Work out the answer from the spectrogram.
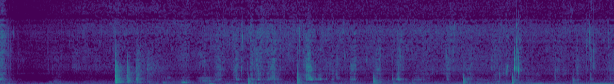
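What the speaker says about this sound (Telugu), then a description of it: "ఆయిల్ హీట్ ఎక్కిందండి, పోపు గింజలు వేసేసుకుందాం." Mustard and other tempering seeds dropped into hot oil for a garlic broad-bean fry hiss softly and pop in sharp scattered cracks while a spoon stirs now and then, quiet and near with no voices.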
